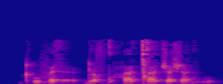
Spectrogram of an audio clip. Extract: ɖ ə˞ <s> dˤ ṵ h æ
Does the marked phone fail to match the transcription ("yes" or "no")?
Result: no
